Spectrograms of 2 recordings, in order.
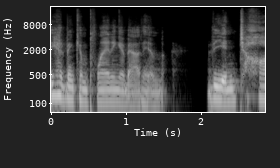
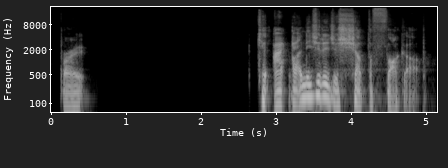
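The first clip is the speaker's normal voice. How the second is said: kindly, sincere, polite delivery, as friendly as possible; 5 dB quieter than usual. Retelling telling a guy to shut up, saying it as nicely as possible. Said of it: "in the nicest way I can".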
